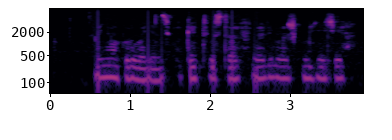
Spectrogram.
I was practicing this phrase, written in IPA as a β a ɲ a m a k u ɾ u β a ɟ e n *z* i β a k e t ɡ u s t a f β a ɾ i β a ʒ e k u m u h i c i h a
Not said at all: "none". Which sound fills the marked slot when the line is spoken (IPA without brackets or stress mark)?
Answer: z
